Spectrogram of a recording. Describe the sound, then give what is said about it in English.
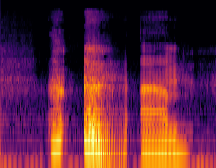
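A loud throat clearing in a few rough bursts, a short hack, a longer gravelly rasp, then a final voiced grunt, with no talking around it. “Clear my throat here.”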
